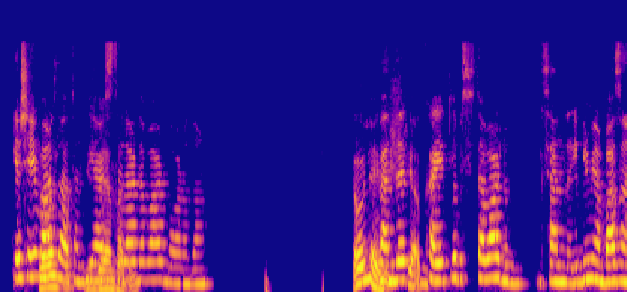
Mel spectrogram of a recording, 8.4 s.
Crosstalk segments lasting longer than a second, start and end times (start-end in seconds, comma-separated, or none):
0.5-1.9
